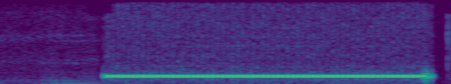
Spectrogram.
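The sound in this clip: A telephone tone sounds while an office call is being transferred to a specialist: one steady, unbroken mid-pitched tone of nearly two seconds, loud and alone, cutting off abruptly.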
